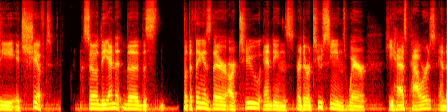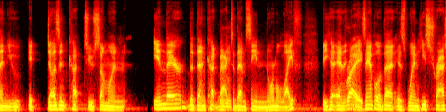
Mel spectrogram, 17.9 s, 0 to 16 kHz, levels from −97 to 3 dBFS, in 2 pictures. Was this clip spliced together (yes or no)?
no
